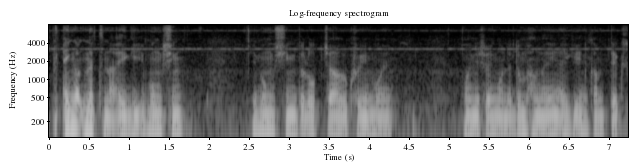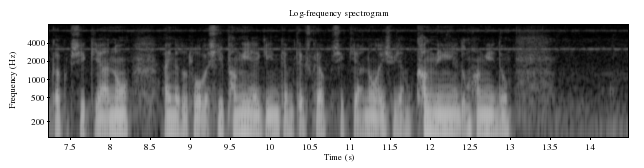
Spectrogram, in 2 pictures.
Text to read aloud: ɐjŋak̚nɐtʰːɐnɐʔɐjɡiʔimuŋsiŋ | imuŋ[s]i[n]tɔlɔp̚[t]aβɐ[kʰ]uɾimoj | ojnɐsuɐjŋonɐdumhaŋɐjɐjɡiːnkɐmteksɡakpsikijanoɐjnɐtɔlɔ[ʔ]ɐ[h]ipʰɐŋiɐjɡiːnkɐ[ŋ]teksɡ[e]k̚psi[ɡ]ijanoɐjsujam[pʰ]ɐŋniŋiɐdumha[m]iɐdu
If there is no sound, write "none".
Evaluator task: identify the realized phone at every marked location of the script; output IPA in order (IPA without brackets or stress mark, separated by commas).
s, ŋ, t͡ʃ, kʰ, p, s, m, a, k, kʰ, ŋ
